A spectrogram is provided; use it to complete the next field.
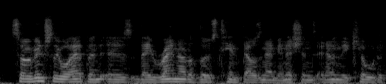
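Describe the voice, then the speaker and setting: Speaking at a very fast pace, a man has a fairly low pitch and a New Zealand accent. His intonation is fairly even, and the room echo is audible. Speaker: podcast host. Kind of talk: casual chat.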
